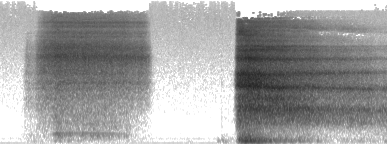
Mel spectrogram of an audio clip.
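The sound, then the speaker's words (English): Two long deep breaths with no talking: a steady airy inhale lasting over a second, a brief pause, then a louder, forceful exhale that slowly trails off. “Let's take a few deep breaths.”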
